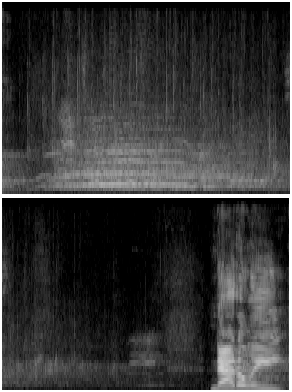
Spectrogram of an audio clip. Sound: crowd applauding; crowd cheering

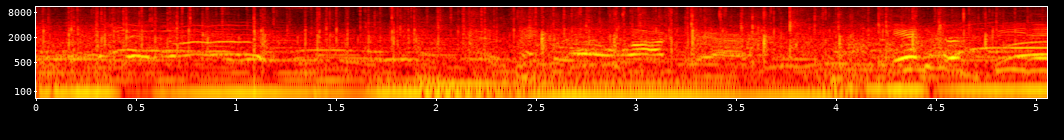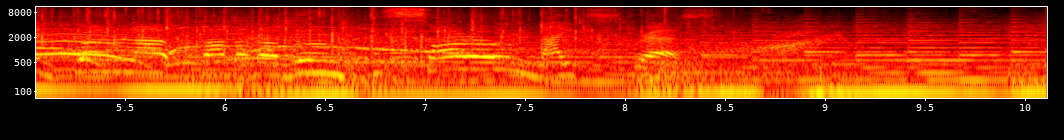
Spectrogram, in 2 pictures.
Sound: cheers and applause

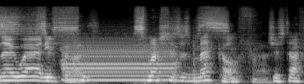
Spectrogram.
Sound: horn honking

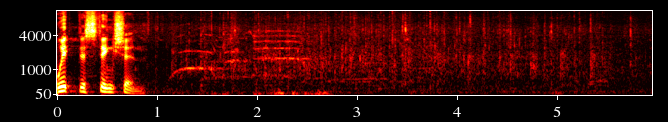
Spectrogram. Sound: applause and cheering

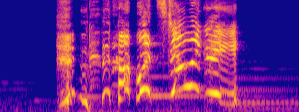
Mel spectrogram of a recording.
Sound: exasperated

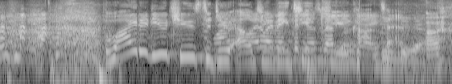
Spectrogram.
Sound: laughter

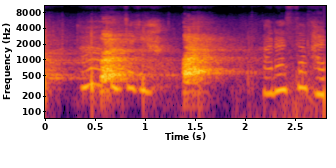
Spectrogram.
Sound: the dog guarding the temple barks

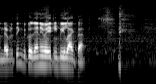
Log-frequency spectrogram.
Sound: few laugh

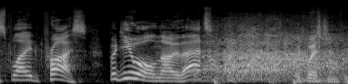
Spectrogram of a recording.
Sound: laughter

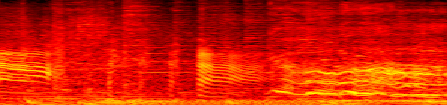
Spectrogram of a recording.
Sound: Joe growls again and begins to laugh; even more screaming

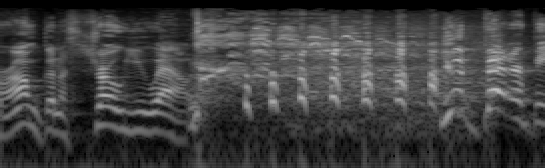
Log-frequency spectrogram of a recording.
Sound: audience laughing

